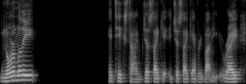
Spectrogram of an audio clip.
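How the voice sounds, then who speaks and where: A man's voice: lowish voice, lively intonation, a little slow, mellow. A man giving an instructional talk to staff as a trainer, conversational and plain, with frequent fillers and restarts.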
